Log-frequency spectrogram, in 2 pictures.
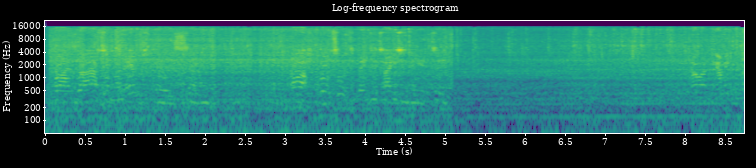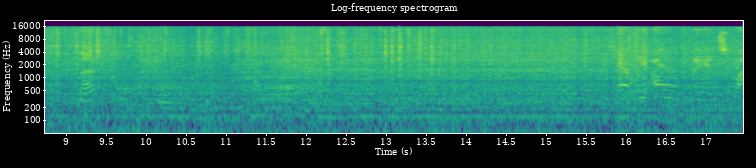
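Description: Tyres rumble and crunch on a gravel road.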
